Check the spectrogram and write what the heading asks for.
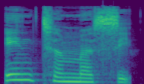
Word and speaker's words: intimacy: It gave us an occasion 后面 for intimacy, intimacy. 四个音节这个词的重音在第一音节上 intimacy, intimacy. It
